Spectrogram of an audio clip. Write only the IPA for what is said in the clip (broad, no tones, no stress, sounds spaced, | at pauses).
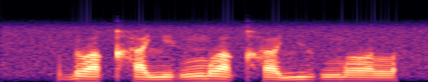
ɗ ɔ qʰ ɐ lʲ ɐ ŋ͡m ɔ qʰ o lʲ u ŋ͡m ɔ lˠ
